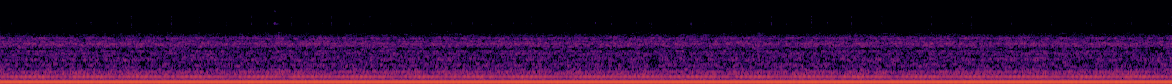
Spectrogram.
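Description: Steady low hum with a faint hiss above it, unchanging in pitch and level.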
